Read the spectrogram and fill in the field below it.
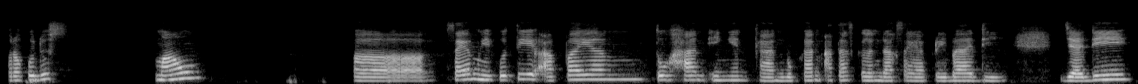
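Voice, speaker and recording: A woman giving an earnest, halting personal faith testimony, pausing often with fillers. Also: medium pitch. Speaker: testimony speaker. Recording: dull lo-fi sound.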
